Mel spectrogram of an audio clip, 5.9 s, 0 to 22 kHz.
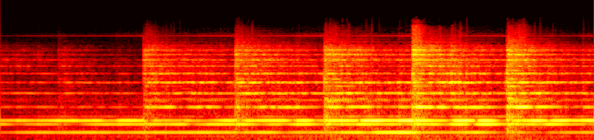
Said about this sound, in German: Am Abend vom 20. Februar 1938 haben in verschiedenen romanischen Ortschaften die Kirchenglocken geläutet, nachdem man im Radio das Abstimmungsresultat gehört hat.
